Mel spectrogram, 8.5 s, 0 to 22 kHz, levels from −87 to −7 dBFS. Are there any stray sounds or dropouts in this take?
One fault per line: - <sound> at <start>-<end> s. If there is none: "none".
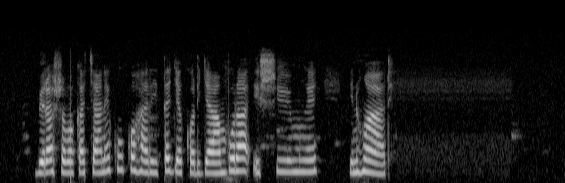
none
